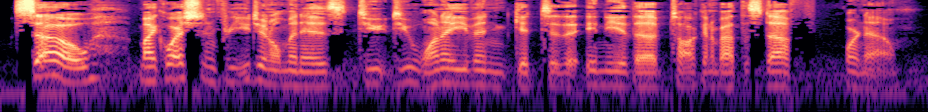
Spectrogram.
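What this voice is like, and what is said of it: Strained voice going out. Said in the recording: “My voice is oddly enough going out. Probably because I've been talking for 45 minutes solid.”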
